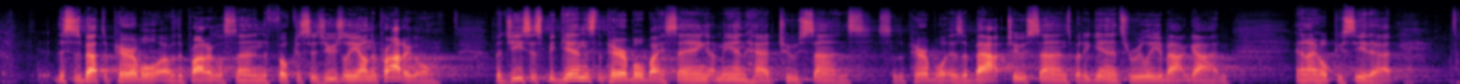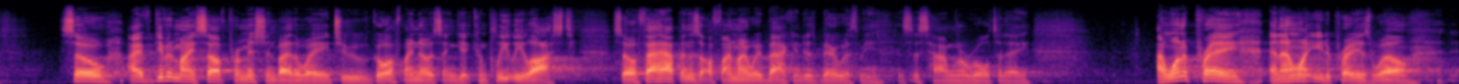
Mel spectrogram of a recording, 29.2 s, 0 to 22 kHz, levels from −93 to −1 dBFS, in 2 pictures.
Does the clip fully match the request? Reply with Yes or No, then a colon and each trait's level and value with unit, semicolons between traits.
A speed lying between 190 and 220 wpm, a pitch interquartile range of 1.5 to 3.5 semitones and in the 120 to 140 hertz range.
Yes: fast, 205 wpm; average, 3.0 semitones; low, 125 Hz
